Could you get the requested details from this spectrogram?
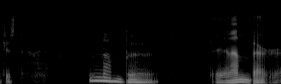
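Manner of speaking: eager, excited, hushed half-whisper. Game narrator voicing the others half-whispering to each other, excited half-whispering. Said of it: "the others sort of whispering to each other".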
